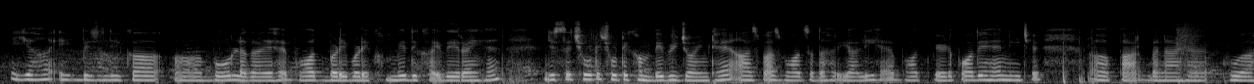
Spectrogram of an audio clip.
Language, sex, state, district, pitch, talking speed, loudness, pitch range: Hindi, female, Uttar Pradesh, Varanasi, 195 Hz, 175 wpm, -28 LUFS, 185-205 Hz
